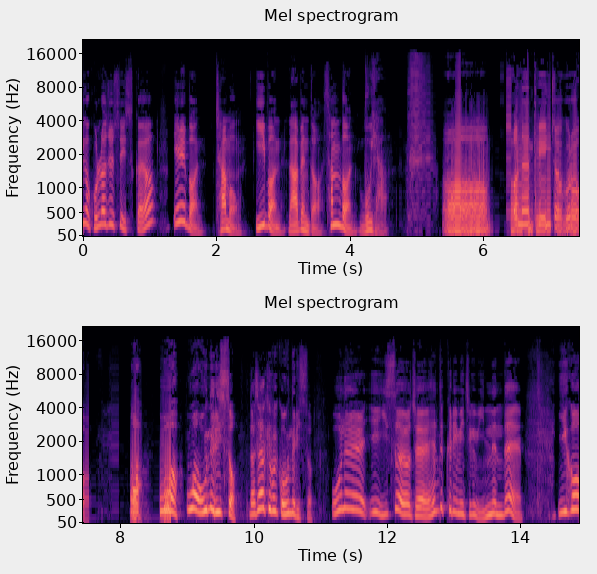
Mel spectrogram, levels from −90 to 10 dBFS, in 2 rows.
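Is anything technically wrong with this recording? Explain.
Yes. From 4.52 to 8.76 s there is robotic sound from repeated short buffers, likely because new audio arrived too seldom. Most of that stretch is filled by looping a short slice, which fits a buffer of roughly 7.5 ms, and the speech becomes a rigid, metallic 134 Hz buzz.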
